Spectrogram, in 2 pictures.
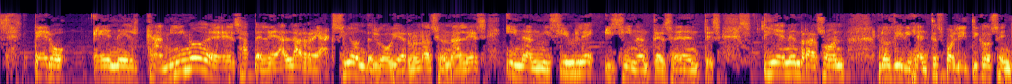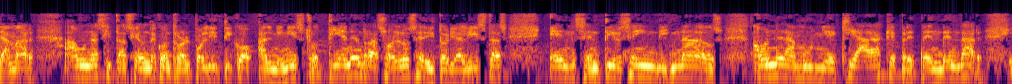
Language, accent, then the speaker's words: Spanish; Bogotá, Colombia; Lo que a mí más me duele como bogotano, lo que más me duele como colombiano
